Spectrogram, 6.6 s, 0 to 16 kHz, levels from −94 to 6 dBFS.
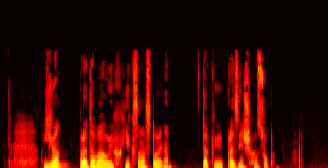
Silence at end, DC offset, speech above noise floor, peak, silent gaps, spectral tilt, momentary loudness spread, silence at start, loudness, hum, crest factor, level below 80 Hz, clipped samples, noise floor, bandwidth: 1.2 s; under 0.1%; 55 dB; -2 dBFS; none; -6.5 dB/octave; 15 LU; 0.45 s; -25 LUFS; none; 24 dB; -70 dBFS; under 0.1%; -79 dBFS; 11.5 kHz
